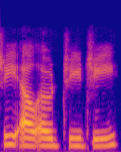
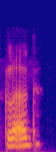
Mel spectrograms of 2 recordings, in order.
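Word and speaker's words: glögg: So that word is spelled GLOGG. There's an umlaut above the O, so it looks like glog to American eyes, but I think it is pronounced glug.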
